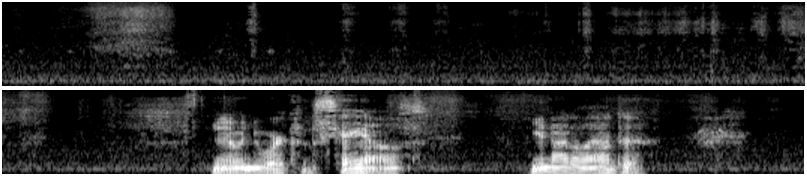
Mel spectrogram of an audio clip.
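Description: A pencil scratches softly on paper.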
